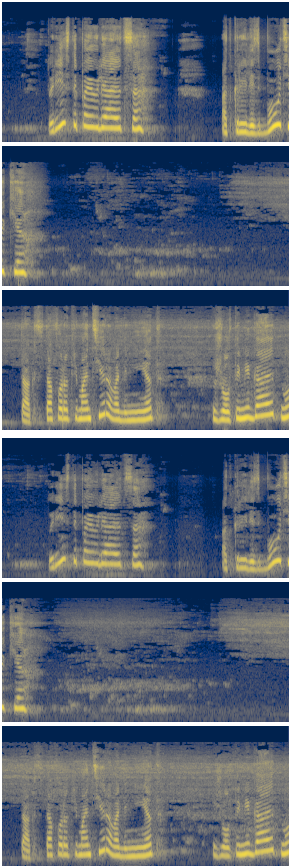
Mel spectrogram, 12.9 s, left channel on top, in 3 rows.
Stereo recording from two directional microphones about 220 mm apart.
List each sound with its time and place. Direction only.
0.7 s speech: 30° left (ahead or behind)
3.3 s speech: 30° left (ahead or behind)
6.3 s toilet flush: 40° right (ahead or behind)
8.8 s speech: 15° left (ahead or behind)
11.7 s speech: 35° left (ahead or behind)
12.2 s speech: 15° left (ahead or behind)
